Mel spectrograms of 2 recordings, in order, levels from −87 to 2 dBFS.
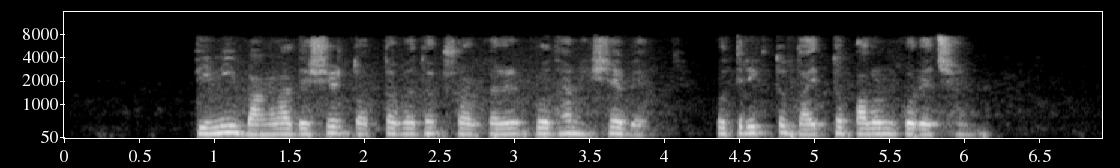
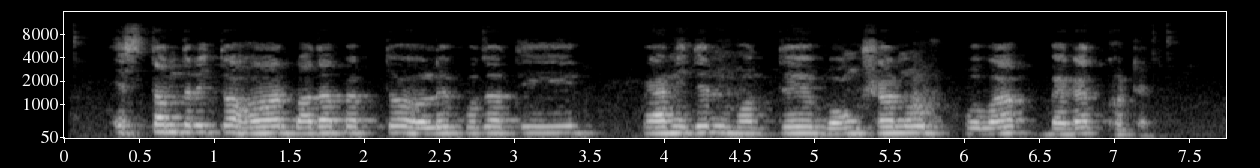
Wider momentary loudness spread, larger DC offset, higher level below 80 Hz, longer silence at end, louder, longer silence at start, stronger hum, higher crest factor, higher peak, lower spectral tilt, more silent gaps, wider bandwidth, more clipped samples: second, 7 LU vs 10 LU; neither; first, -54 dBFS vs -64 dBFS; first, 0.75 s vs 0.5 s; first, -18 LUFS vs -25 LUFS; first, 0.9 s vs 0.35 s; neither; about the same, 16 dB vs 18 dB; first, -4 dBFS vs -8 dBFS; about the same, -6 dB/octave vs -6.5 dB/octave; neither; second, 8 kHz vs 10 kHz; neither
